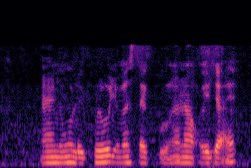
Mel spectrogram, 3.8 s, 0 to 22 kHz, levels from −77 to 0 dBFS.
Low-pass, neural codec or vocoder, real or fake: 7.2 kHz; codec, 24 kHz, 3.1 kbps, DualCodec; fake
